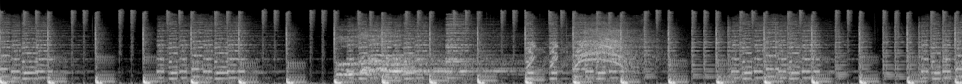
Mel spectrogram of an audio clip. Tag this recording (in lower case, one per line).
music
